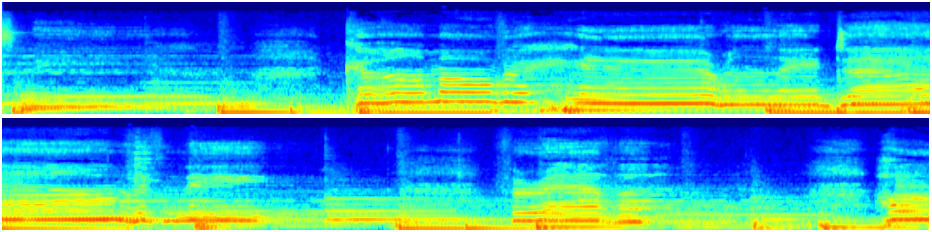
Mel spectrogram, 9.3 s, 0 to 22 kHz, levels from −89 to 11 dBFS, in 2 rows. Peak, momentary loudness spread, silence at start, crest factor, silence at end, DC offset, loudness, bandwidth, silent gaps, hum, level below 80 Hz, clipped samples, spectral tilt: -2 dBFS; 12 LU; 0 s; 14 dB; 0 s; under 0.1%; -19 LUFS; 11.5 kHz; none; none; -26 dBFS; under 0.1%; -7.5 dB/octave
